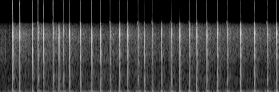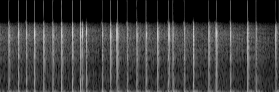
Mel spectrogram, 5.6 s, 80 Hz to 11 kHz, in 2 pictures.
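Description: A large, thin, sheer beige synthetic Swiss lace mesh sheet is held up by the fingertips of one hand in front of the face and shaken and rustled. It gives a rapid, steady run of about 46 sharp, dry crackles, each very short and bright, centered around 3.2 kHz with almost no low end.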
